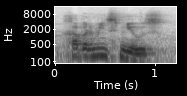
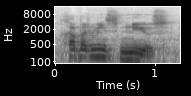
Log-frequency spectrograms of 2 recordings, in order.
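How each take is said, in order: The two takes are said the same way.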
